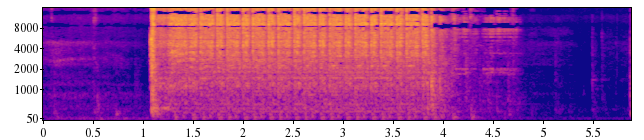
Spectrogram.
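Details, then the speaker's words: Husqvarna TS 248XD riding mower twin that dies or bogs when PTO engaged: starts into loud uneven idle, shuts off after three seconds; pulling one plug changes nothing, the other kills it, so it is firing on one cylinder only. "so that tells me it's only firing on this cylinder so out of the two cylinders it's only running on one"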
